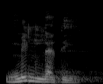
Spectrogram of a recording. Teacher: اور اگر العظیم کو الذی کے ساتھ ملا کے پڑھیں گے، العظیم کو الذی کے ساتھ ملا کے پڑھیں گے تو یہ حمزۃ الوصل ہے، یعنی ملانے کی صورت میں یہ حمزہ جو ہے یہ گر جائے گی. تو ہم اس کو پڑھیں گے ملذی.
